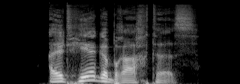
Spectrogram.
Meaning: strong/mixed nominative/accusative neuter singular of althergebracht
- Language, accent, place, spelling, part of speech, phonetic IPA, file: German, Germany, Berlin, althergebrachtes, adjective, [altˈheːɐ̯ɡəˌbʁaxtəs], De-althergebrachtes.ogg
